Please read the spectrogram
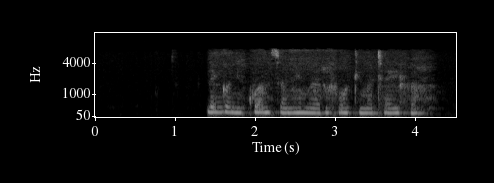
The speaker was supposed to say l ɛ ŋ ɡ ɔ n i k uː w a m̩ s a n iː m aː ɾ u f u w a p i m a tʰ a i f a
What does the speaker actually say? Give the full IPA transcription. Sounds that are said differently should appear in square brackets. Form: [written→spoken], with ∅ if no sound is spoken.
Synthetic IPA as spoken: l ɛ ŋ ɡ ɔ n i k [uː→u] w a m̩ s a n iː m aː ɾ u f u w a [p→k] i m a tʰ a i f a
